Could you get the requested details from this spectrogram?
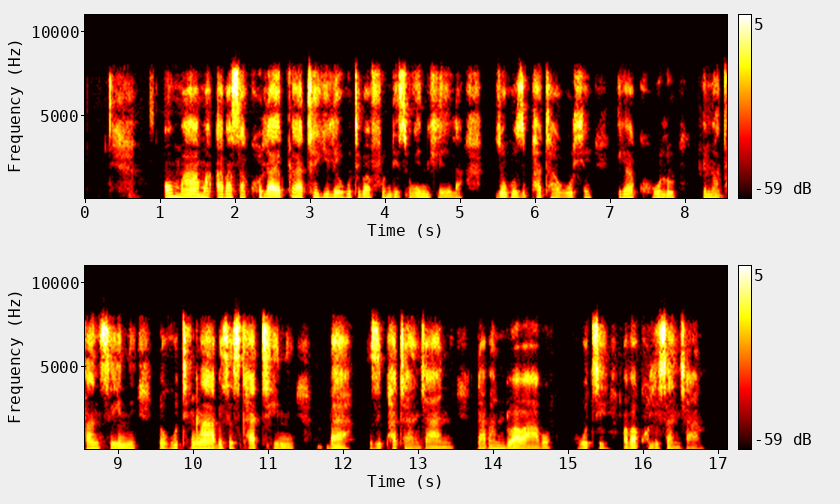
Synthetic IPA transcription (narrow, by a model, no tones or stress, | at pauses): ɔmamaʔaβasakʰulajɔuǃaɣatʰeɣilɛuɣutʰiβafundʱiswɛŋɛnd͡ɮʱɛla | zoɣuzipʰatʰaɣuɬɛ | iɣakʰulu | ɛmaǀant͡sʼiniloɣutʰiŋ͡ǁaβɛsesi̥kʰatʰiniβa | zipʰatʰand͡ʒʱanilaβantʼwaβaβɔ | uɣutʰiβaβakʰulisand͡ʒʱaːni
